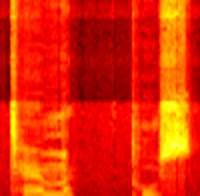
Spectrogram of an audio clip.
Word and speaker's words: tempus: The next word in the green row is tempus. Tempus. Tempus has 2 syllables, and it's the Latin word for time.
